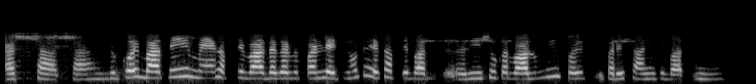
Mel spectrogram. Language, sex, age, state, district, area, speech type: Urdu, female, 18-30, Delhi, South Delhi, urban, conversation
